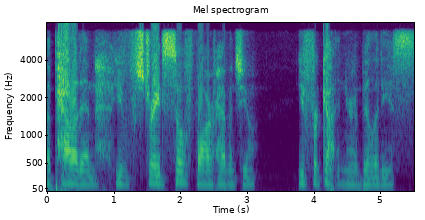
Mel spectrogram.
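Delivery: voice crackling like dry weeds. A narrator voices a woman greeting each visitor entering her tent, in a crackling voice. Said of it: "her voice crackles in the light dry weeds".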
